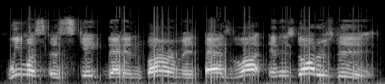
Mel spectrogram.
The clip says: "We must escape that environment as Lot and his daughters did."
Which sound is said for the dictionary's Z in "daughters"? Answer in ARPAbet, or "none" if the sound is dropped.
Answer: Z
